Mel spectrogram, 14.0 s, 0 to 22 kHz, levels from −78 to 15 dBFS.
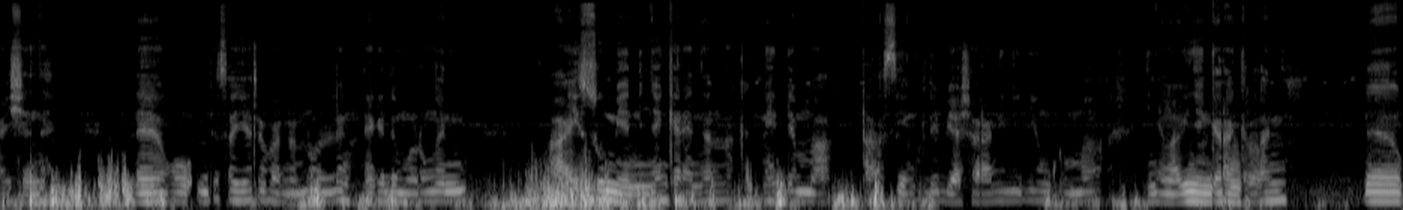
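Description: No technical faults are audible anywhere in the speech.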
